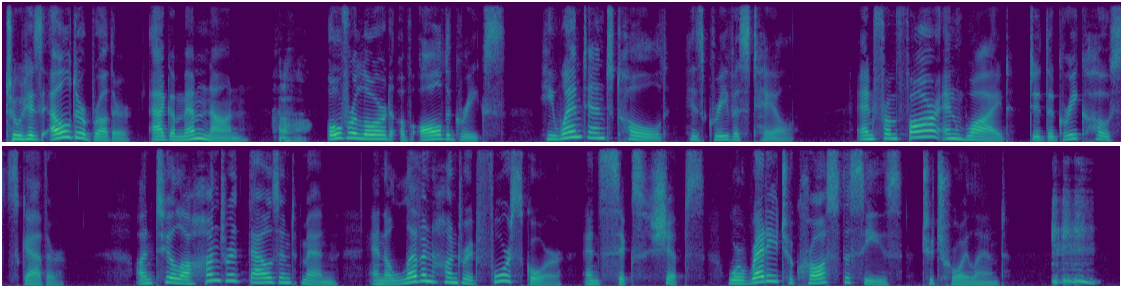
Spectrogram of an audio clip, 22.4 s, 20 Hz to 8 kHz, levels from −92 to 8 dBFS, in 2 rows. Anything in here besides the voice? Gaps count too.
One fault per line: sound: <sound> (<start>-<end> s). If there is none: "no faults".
sound: laugh (2.7-3.1 s)
sound: throat clearing (21.7-22.2 s)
